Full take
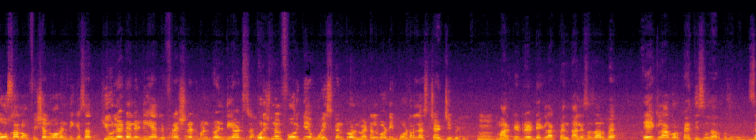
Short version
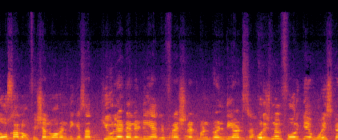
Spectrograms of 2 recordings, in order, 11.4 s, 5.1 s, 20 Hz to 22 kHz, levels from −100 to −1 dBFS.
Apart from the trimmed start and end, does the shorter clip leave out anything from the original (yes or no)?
no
